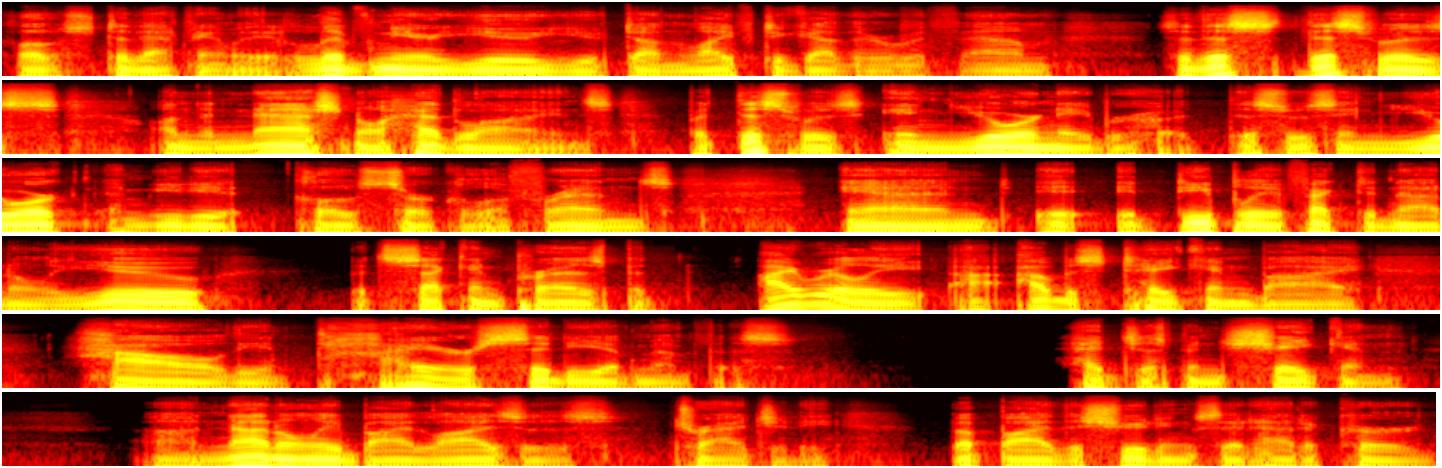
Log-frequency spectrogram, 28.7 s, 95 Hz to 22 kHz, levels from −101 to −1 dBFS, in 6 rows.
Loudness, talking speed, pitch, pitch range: -28 LUFS, 165 wpm, 80 Hz, 75-90 Hz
